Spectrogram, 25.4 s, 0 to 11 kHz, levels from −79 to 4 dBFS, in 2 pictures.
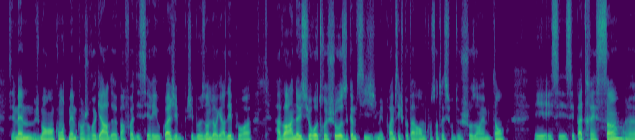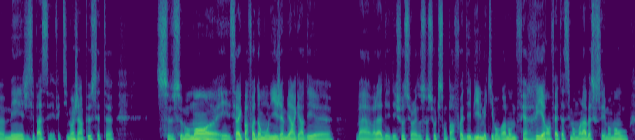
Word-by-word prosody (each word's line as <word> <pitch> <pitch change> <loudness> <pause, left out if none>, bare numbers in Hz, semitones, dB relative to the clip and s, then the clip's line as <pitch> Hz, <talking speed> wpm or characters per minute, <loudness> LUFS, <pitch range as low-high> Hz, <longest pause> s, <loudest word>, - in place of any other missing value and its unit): c'est - - -10
même, 110 -1 +4
je 100 - -6
m'en 105 -1 +3
rends 105 0 +3
compte 130 +2 +1
même 115 -1 +2
quand 110 -1 -2
je 100 - -6
regarde 105 0 +2
parfois 110 +2 -4
des 100 -1 -6
séries 105 +3 -2
ou - - -3
quoi, 130 +1 +4
j'ai 110 -3 -1
b 95 - -9
j'ai 100 - -8
besoin 110 +2 +1
de 110 - +2
le 110 - +2
regarder 105 +5 +2
pour, 110 -6 -3
heu, 100 - 0 0.5
avoir 110 +1 +5
un 110 +1 +5
oeil 130 +2 +6
sur 125 -4 +1
autre 115 +1 +3
chose 135 +3 +3
comme 120 0 0
si 115 -1 -6
j - - -11
mais 100 - -5
le - - -9
problème, 110 +5 -2
c'est 115 - -6
que - - -8
je - - -35
peux 95 - -6
pas 105 +2 0
vraiment 105 +1 0
me 105 - -4
concentrer 100 +2 -9
sur 95 -2 -12
2 90 0 -9
choses 105 +2 -5
en 95 - -1
même 95 -2 -2
temps 130 +9 -1 0.6
et 95 0 -2
et - - -5
c'est 95 +1 -5
c'est 100 +1 -7
pas 115 0 +1
très 105 -2 -3
sain, 165 - +3
heu, 100 -2 -2
mais 115 +3 +2
je 100 - -8
sais 95 - -9
pas, 110 +2 0
c'est 115 -6 -11
effectivement 105 +6 -3
j'ai 115 - -1
un 100 - -1
peu 125 +8 -3
cette, 110 -3 -9
heu, 95 0 -4 0.9
ce 105 -2 -4
ce 95 +3 -4
moment, 120 +4 +6
heu - - -1
et 100 0 -2
c'est 95 +6 -1
vrai 120 - +6
que 120 - -12
parfois 120 +3 +1
dans 115 -1 +3
mon 110 -1 +3
lit, 125 +4 +4
j'aime 110 -2 +2
bien 120 +1 +4
regarder, 115 0 0
heu, 100 -2 -2 0.5
bah, 95 -1 -2
voilà 115 +4 +1
des 100 -1 -5
des 100 0 -5
choses 120 +3 -4
sur 110 -2 -4
les 105 - -1
réseaux 100 - -5
sociaux 110 +2 -6
qui 115 - -8
sont 100 - -7
parfois 100 +3 -4
débiles 110 +5 +1
mais 110 - +3
qui - - -5
vont 100 -1 -2
vraiment 105 +3 +1
me 110 - 0
faire 105 -1 -5
rire 125 +4 +4
en 105 - +1
fait 115 0 -2
à 100 - -2
ces 105 - -9
moments-là 105 +3 +2
parce 105 -3 -1
que - - -9
c'est 100 - -7
le - - -3
moment 110 +3 +1
où 100 -1 -4
105 Hz, 275 wpm, -23 LUFS, 100-115 Hz, 0.9 s, oeil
